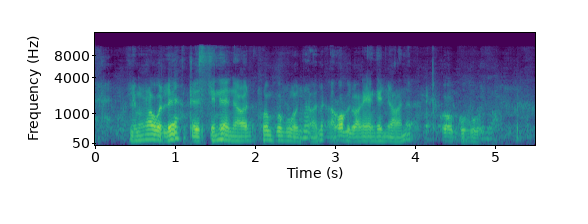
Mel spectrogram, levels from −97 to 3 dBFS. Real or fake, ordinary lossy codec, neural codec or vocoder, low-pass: fake; none; codec, 24 kHz, 1.5 kbps, HILCodec; 10.8 kHz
